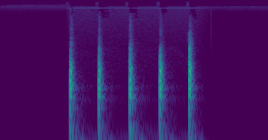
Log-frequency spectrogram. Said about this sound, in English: Suddenly, there's a knock on the door.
